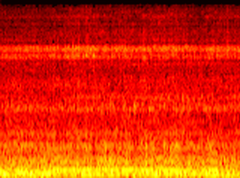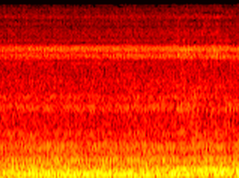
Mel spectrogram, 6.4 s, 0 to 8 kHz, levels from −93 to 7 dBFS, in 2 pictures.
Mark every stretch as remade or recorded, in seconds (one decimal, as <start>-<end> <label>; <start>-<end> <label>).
0.0-0.7 recorded; 0.7-2.9 remade; 2.9-5.5 recorded; 5.5-6.4 remade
